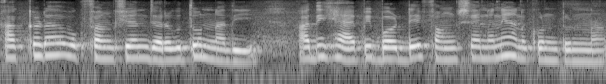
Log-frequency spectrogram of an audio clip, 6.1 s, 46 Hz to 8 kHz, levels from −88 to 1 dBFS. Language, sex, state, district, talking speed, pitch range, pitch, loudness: Telugu, female, Andhra Pradesh, Annamaya, 100 wpm, 205-240 Hz, 225 Hz, -15 LUFS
